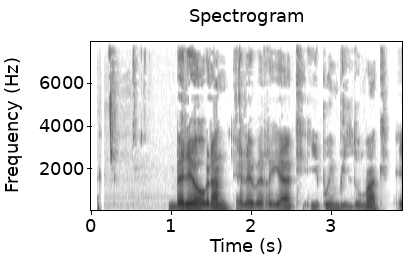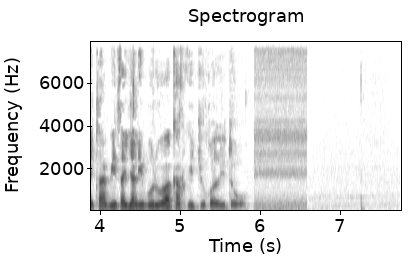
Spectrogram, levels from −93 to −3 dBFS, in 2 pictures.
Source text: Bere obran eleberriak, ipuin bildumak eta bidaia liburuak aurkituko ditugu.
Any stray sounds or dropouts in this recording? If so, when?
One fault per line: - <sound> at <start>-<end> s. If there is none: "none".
none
